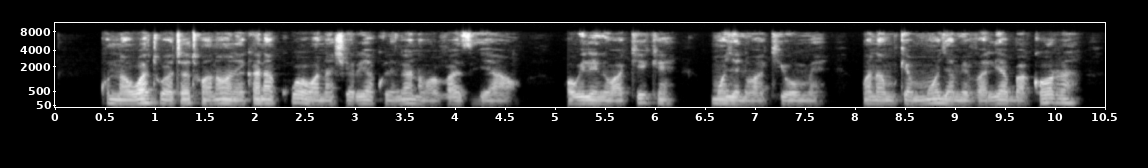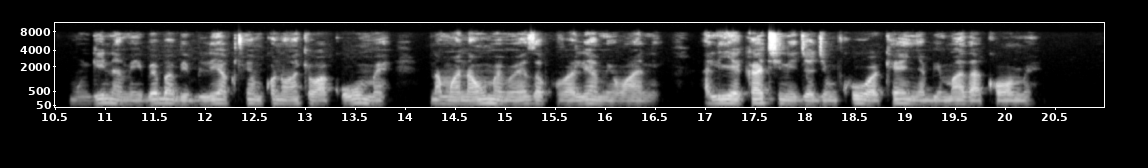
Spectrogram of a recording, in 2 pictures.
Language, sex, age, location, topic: Swahili, male, 18-24, Kisii, government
